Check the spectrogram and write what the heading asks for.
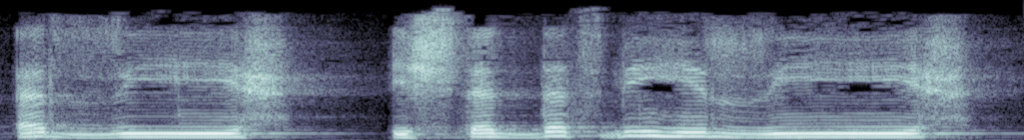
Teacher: ترقق الراء في هذا الموضع لأنها مكسورة · Term: الراء المرققة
